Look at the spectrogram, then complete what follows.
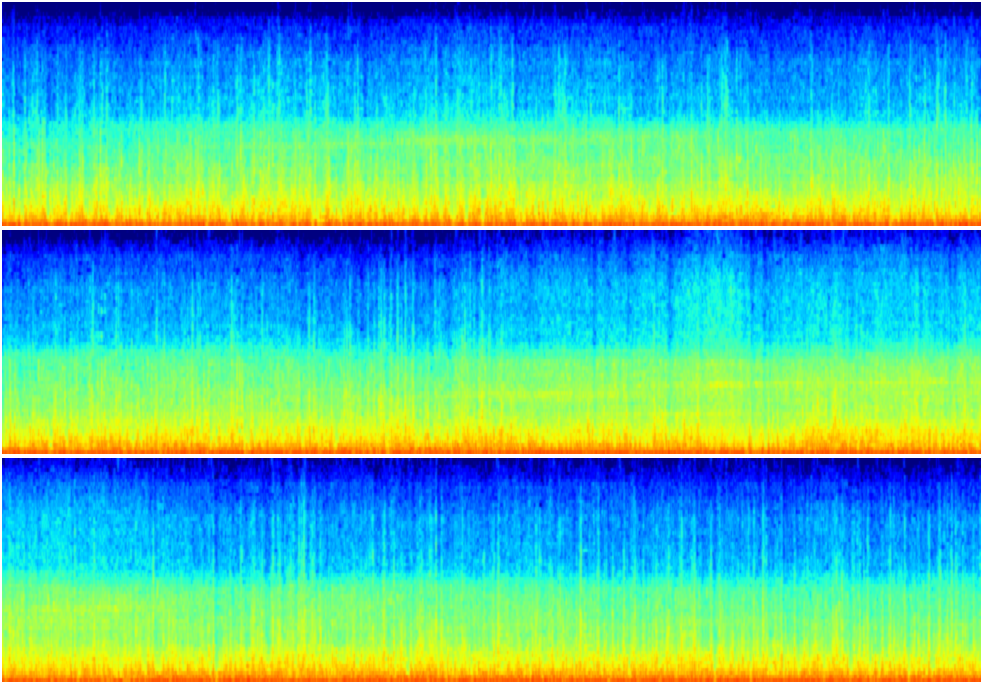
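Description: Steady, loud wind rush over the microphone of a motorcycle on the move, with the engine running underneath it.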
